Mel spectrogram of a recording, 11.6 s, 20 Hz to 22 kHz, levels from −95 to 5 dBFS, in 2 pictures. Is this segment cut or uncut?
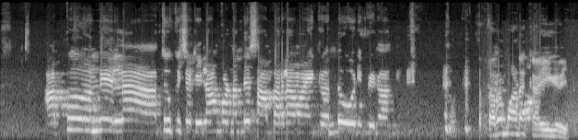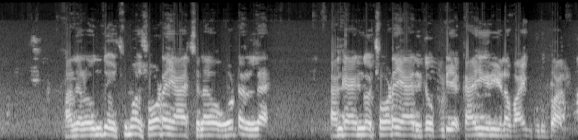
cut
